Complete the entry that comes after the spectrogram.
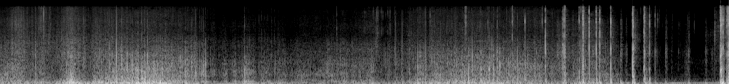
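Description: A hand-sized grey textured foam sponge on a tan foam base, solid and porous, is held in both hands while fingernails scratch and tap it. Soft, rumbling scratching fills most of the clip, with a low, muffled body, then gives way to a run of short, dry taps with bright clicks toward the end.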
